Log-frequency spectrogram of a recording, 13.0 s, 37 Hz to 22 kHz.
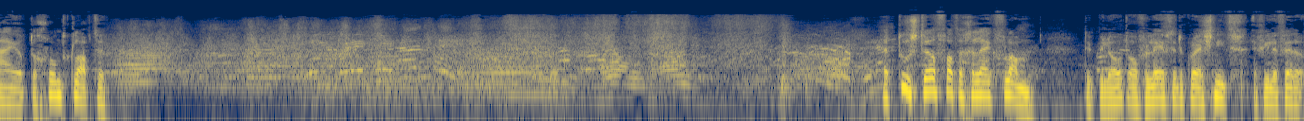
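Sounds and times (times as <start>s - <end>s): plane engine pitch swinging: 0.8s - 8.8s
voices: 2.9s - 13.0s.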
